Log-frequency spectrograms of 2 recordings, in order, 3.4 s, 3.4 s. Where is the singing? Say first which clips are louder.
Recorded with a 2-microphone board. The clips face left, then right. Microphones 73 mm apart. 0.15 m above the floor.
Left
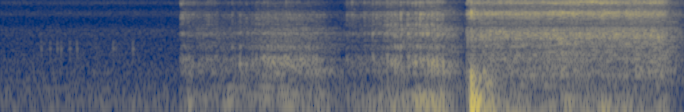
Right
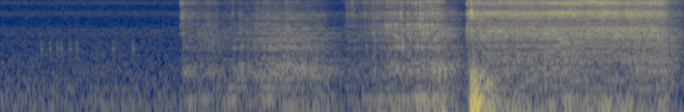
Left 1 dB; 35° left (ahead or behind), 3 m.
